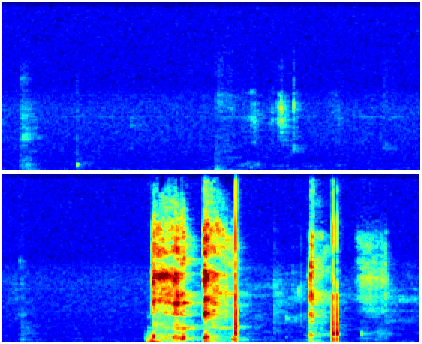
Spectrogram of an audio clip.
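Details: Person coughing while playing a game: after quiet room noise, a burst of about four harsh coughs in close succession.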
